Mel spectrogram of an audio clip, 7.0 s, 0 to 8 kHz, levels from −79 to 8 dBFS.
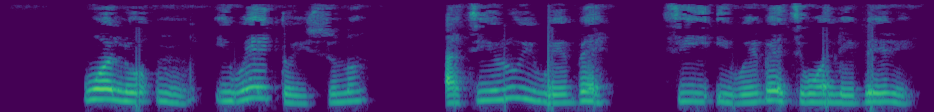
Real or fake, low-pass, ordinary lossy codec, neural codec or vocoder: fake; 7.2 kHz; MP3, 32 kbps; vocoder, 24 kHz, 100 mel bands, Vocos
